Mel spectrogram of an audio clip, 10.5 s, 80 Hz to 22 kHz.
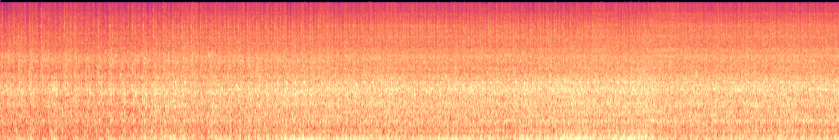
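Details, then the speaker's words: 1966 Ford Country Sedan wagon, stock 390 FE big block with newly installed performance cam: uneven loping, stumbling idle from a big vacuum leak at the brake booster line. "Brake booster, that's a big vacuum leak. Let's try that again. Might run a little bit better without this big vacuum leak."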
